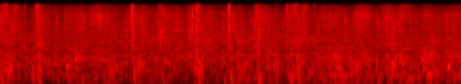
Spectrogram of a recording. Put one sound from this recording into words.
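Footsteps crunch steadily across snow.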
